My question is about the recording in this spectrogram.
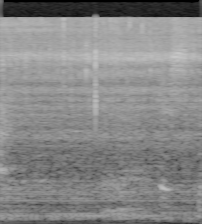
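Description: Homemade mini water pump driven by a small DC motor, running steadily while its outlet tube sprays a thin stream of water into a basin of water. The pump is half-submerged to prime it and is lifting only a little water.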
